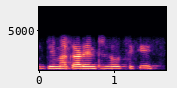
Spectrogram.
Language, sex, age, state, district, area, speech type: Odia, female, 18-30, Odisha, Nabarangpur, urban, conversation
